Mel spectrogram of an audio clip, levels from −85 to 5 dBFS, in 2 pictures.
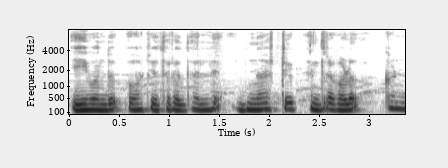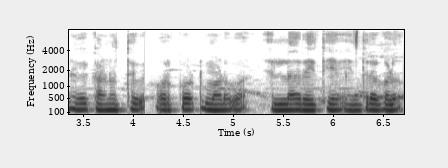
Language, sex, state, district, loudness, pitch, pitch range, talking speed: Kannada, male, Karnataka, Shimoga, -17 LUFS, 160 Hz, 155-165 Hz, 115 wpm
